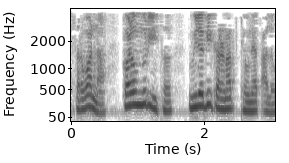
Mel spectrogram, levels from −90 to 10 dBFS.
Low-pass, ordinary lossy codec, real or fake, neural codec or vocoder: 3.6 kHz; MP3, 16 kbps; real; none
